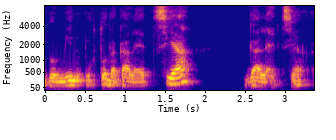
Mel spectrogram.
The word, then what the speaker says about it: Galécia: Galécia. Alguns gostam de falar Galéquia, mas Galéquia seria uma pronúncia anterior, no período de 400 e pouco, 411, 430, era Galécia.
